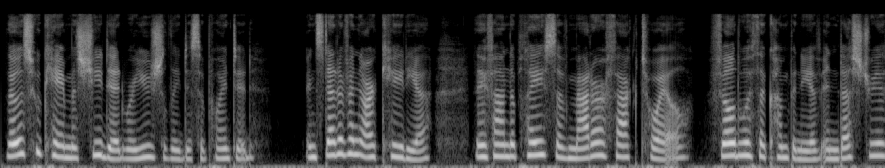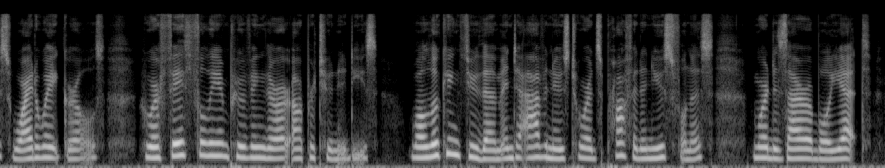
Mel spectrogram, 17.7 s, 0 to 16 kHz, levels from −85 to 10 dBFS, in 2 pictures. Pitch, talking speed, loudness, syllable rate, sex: 235 Hz, 170 wpm, -18 LUFS, 6.0 syllables/s, female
